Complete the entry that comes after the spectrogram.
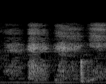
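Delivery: strained, nervous little laugh; forced desperate giggle. Acted. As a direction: giggle as if forcing it out. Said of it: "forced, desperate giggles".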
